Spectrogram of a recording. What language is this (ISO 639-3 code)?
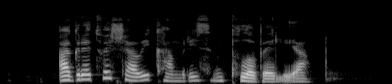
kat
